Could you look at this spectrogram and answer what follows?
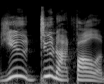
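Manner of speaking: hard, stern, severe, no-nonsense tone. Retelling warning off a man who was following: imitating a stern warning. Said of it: "very sternly to him".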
